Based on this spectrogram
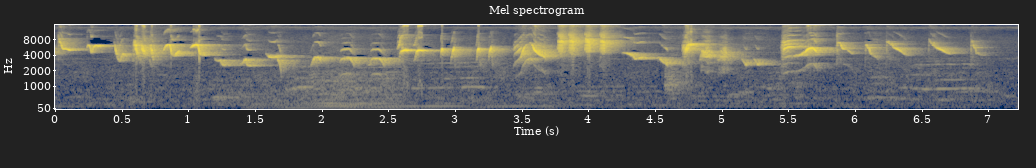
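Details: Kept dakun white-eye delivering a lively, nonstop forest-style song full of varied fill-ins to provoke other white-eyes; high twittering phrases mixing sharp downslurs and buzzy notes, with a faint low hum underneath.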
